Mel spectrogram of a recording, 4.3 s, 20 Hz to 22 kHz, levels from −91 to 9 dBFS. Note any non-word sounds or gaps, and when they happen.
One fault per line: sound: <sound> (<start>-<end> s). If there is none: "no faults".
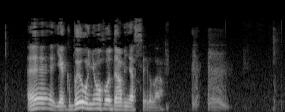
sound: throat clearing (2.9-3.5 s)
